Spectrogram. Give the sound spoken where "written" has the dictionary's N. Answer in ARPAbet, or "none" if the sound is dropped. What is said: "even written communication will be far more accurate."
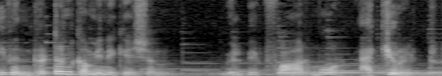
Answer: N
